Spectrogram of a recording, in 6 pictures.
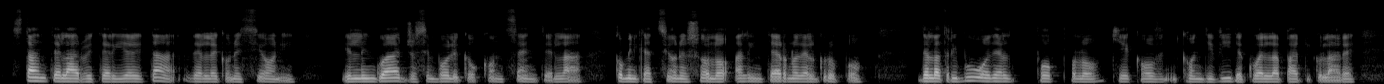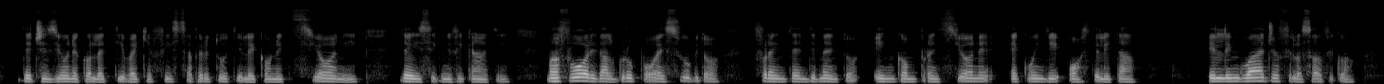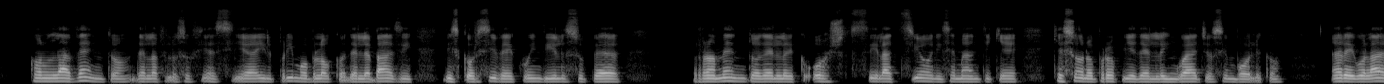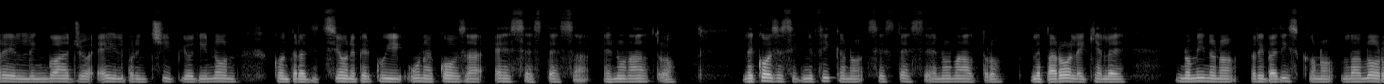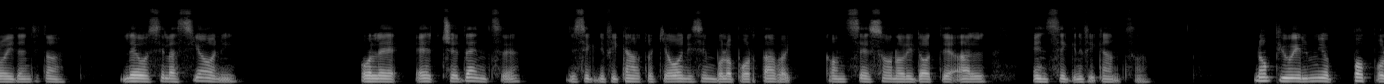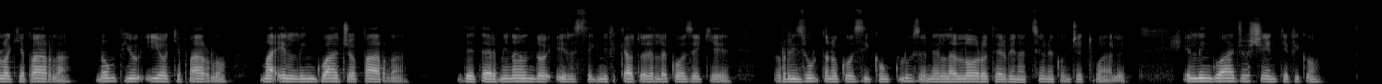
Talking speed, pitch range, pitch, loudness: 115 wpm, 130-140 Hz, 135 Hz, -30 LUFS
